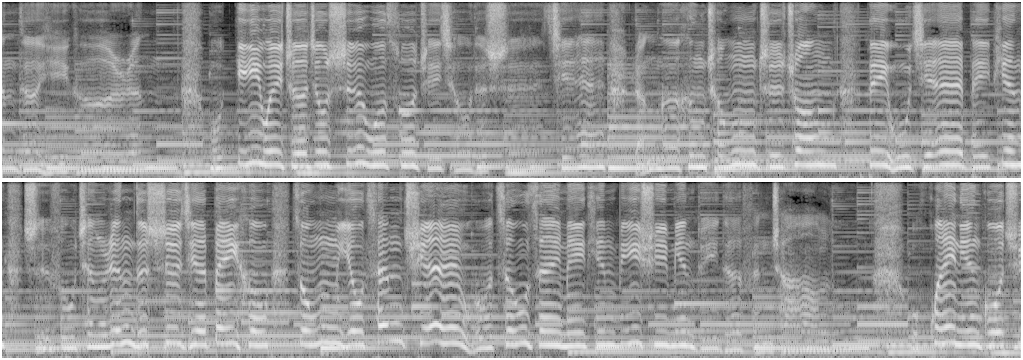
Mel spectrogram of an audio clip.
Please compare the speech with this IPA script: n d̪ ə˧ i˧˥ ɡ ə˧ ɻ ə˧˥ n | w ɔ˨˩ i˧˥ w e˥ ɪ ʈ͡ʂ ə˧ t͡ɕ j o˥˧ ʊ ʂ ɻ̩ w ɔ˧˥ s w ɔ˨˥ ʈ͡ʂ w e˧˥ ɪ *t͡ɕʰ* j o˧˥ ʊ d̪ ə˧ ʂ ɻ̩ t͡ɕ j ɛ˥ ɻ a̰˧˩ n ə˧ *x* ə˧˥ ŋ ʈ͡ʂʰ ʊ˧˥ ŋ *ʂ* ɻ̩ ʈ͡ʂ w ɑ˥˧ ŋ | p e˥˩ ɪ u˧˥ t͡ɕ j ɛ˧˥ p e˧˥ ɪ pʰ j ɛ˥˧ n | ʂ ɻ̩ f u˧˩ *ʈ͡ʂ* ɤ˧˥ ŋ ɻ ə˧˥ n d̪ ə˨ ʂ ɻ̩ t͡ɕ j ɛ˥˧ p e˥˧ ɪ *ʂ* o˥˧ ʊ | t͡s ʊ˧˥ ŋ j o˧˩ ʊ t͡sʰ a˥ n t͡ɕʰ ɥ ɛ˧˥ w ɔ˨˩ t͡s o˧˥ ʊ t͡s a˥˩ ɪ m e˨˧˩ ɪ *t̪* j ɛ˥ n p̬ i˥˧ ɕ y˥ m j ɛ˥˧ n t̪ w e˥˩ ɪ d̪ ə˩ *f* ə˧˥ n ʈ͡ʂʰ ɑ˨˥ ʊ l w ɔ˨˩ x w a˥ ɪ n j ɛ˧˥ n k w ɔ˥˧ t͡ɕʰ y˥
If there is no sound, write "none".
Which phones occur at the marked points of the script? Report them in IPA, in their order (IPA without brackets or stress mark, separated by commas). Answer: t͡ɕʰ, x, ʈ͡ʂ, ʈ͡ʂʰ, x, t̪ʰ, f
